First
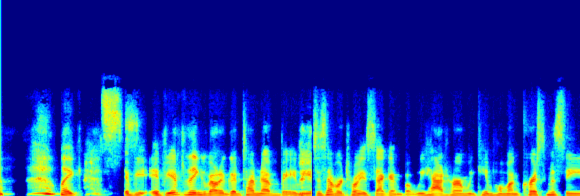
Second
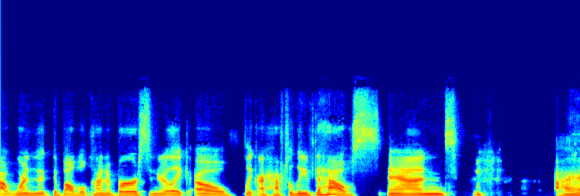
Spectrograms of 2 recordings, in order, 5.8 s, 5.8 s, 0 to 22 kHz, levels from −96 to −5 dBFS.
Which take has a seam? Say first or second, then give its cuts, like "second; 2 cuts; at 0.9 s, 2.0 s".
first; 1 cut; at 3.1 s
